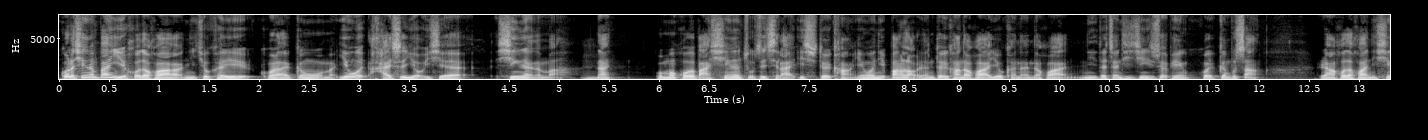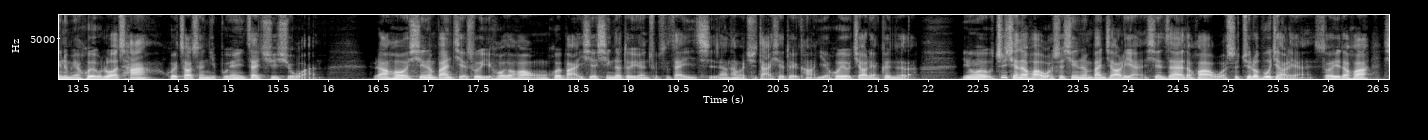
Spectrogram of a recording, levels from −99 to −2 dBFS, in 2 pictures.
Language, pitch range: Chinese, 95-120 Hz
